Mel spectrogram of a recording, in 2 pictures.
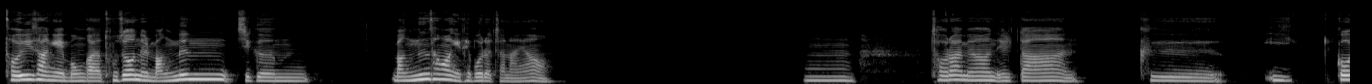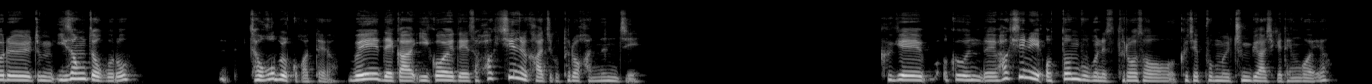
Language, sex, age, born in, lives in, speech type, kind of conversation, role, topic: Korean, female, 35-39, South Korea, Germany, conversation, advice, advisor, 실수나 실패를 두려워하지 않도록 어떻게 마음을 바꿀 수 있나요?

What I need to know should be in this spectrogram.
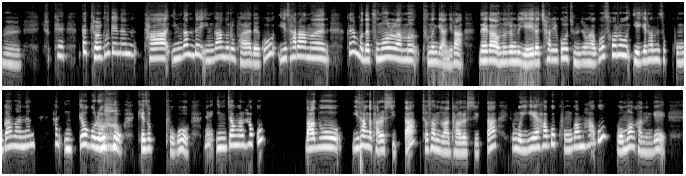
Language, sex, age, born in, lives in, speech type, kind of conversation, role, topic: Korean, female, 25-29, South Korea, Germany, conversation, podcast, guest, 부모 세대의 가치관이 당신의 삶에 어떤 영향을 미치나요?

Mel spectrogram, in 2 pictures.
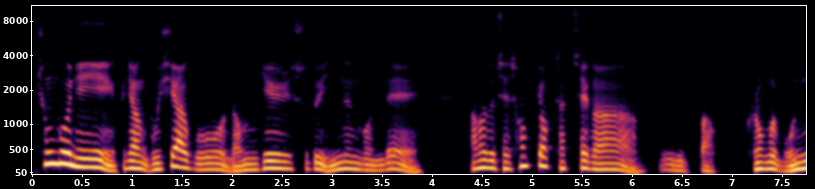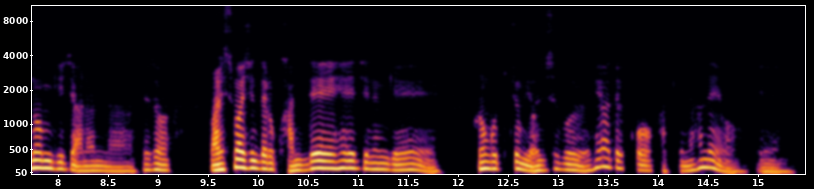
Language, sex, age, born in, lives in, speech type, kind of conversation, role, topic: Korean, male, 45-49, South Korea, South Korea, conversation, advice, user, 집에서 편하게 쉬는 게 왜 자주 어려운가요?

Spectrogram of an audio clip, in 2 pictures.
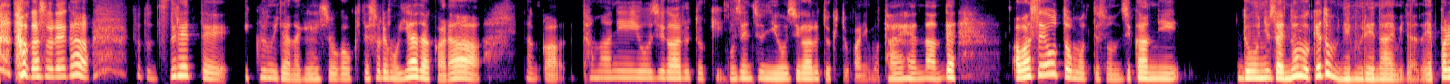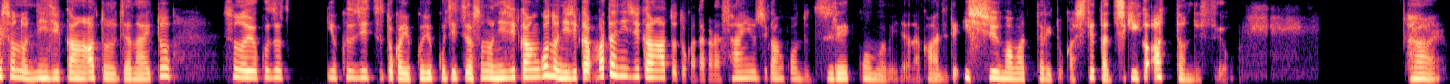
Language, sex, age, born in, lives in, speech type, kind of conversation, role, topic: Japanese, female, 50-54, Japan, Japan, conversation, podcast, guest, 睡眠の質を上げるために、どんな工夫をしていますか？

